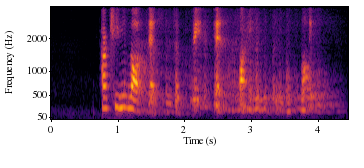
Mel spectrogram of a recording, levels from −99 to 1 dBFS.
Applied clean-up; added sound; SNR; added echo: neural mask model DeepFilterNet 3.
